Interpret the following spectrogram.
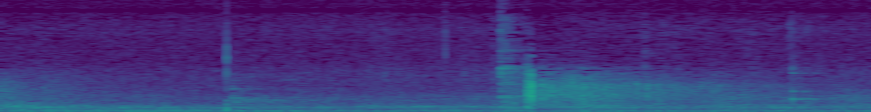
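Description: A faint click about a second in, then one sharp, loud click about two and a half seconds in, followed by a short rustle, over quiet room tone.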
